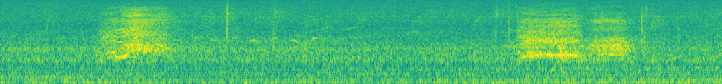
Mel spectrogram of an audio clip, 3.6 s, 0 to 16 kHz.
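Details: White-winged choughs in a family clan, Capertee Valley, New South Wales, October 2018, among open forest, woodland and tree-dotted farmland; two harsh, hoarse rasping calls about two seconds apart over steady background noise.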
